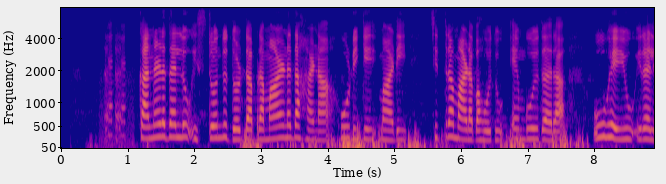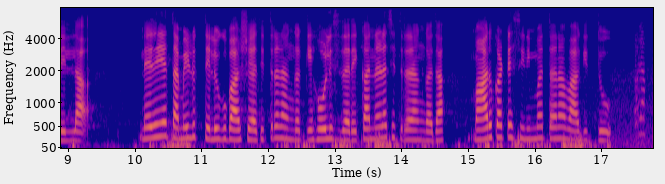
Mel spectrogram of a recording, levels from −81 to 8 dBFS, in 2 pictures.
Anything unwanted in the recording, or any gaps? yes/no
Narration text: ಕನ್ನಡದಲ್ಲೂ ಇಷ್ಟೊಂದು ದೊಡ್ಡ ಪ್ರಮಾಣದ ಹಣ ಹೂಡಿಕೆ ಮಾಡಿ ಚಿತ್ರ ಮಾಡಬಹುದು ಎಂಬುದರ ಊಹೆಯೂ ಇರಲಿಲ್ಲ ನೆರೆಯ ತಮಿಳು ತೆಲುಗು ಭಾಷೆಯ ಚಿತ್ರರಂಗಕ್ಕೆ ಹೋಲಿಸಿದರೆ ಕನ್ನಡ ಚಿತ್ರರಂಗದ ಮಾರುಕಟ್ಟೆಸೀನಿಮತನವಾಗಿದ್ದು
yes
